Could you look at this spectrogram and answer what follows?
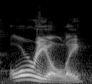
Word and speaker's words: Orioli: Santiago Orioli. That's Orioli. Make sure I get that pronunciation right.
